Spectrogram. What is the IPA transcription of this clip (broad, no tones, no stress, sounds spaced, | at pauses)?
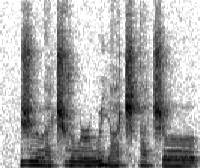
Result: ʒ ɯ ð a̤ t͡ʃ z u ɹ u j a̤ t͡ʃ ɡ a̤ t͡ʃ ɾ ɤ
